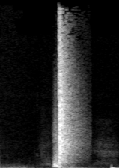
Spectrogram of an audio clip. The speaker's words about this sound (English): I just slapped you in the face. Ow! Took a while to hit, but fuck. Yeah. It was so fast, I didn't even register it. Your face is turning red, dude.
